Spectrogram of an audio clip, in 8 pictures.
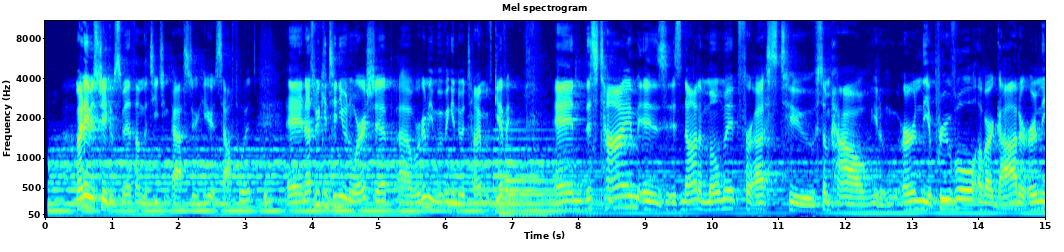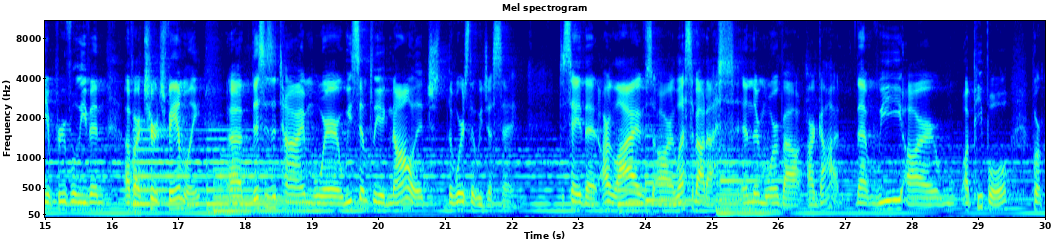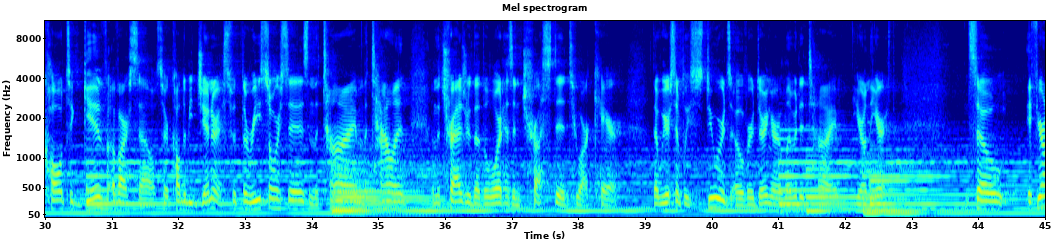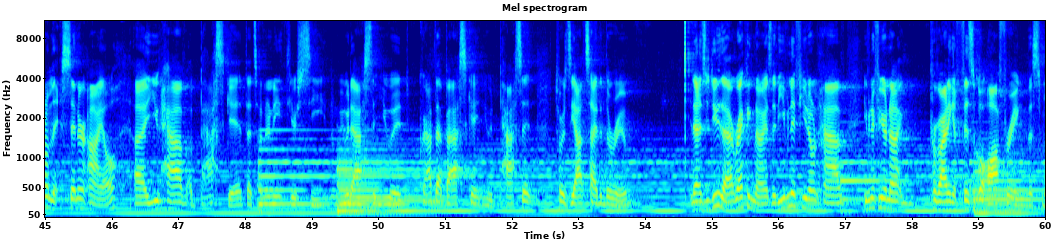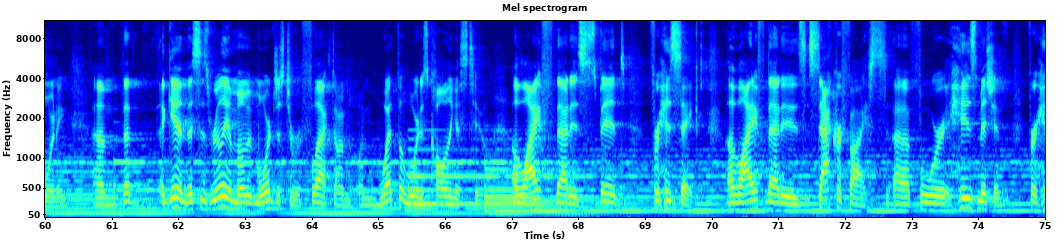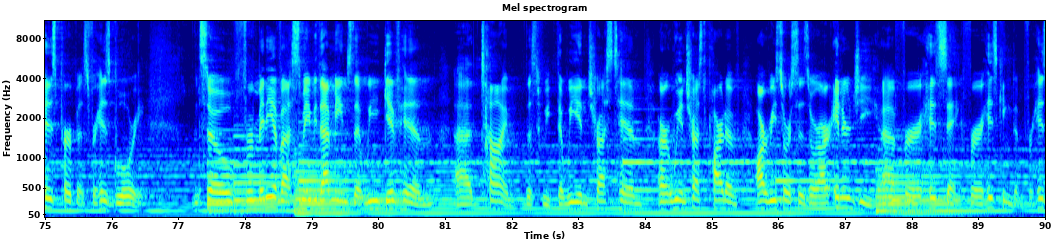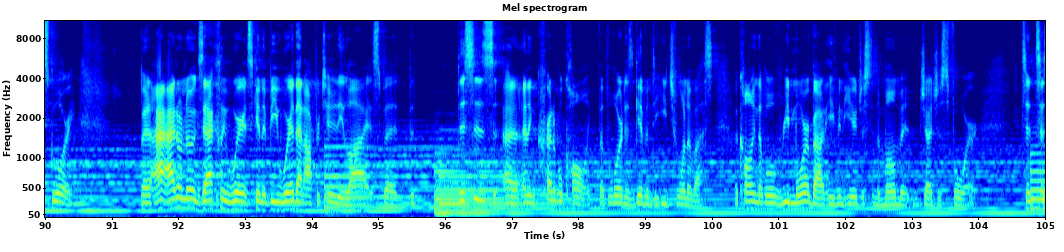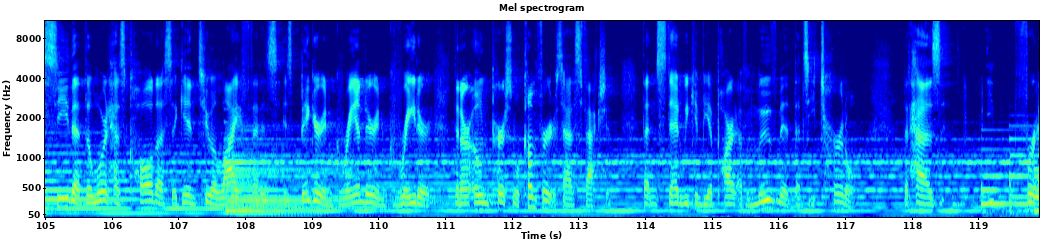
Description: Deborah & Barak | Sermon | Grace Bible Church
